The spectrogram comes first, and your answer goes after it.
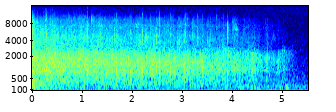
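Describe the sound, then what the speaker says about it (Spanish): An academic audience applauds in welcome of Dr. Franklin Knight of Johns Hopkins University, a lecturer. Steady, dense clapping holds for about five seconds, then quickly dies away. "Recibamos con un fuerte aplauso al doctor Franklin Knight"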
